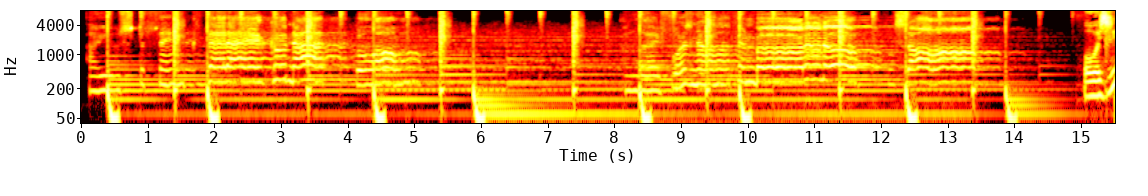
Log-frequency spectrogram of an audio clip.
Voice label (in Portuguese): paquera fem, Voz Feminina; dia dos namorados conquista voz feminina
